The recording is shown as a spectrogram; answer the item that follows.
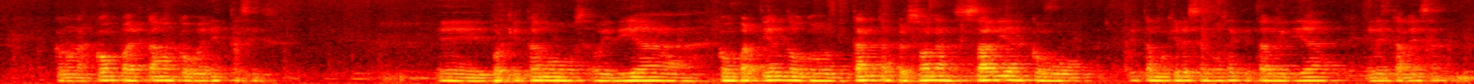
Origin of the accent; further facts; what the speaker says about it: Araucanía, Chile; Quería mostrarle un mapa de donde yo vengo, que es la novena región, el sur de Chile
